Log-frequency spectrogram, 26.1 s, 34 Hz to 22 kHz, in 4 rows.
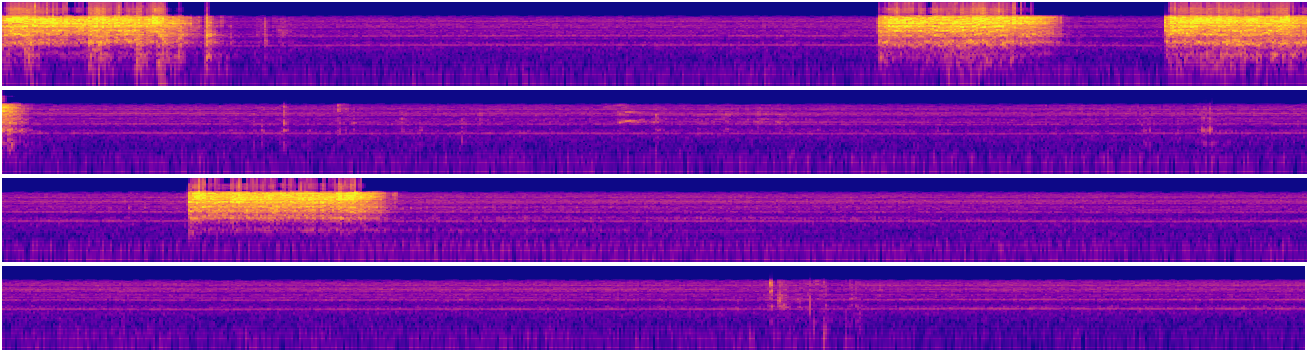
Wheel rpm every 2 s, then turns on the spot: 160, 0, 100, 80, 0, 0, 10, 120, 0, 0, 0, 0, 0.
none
